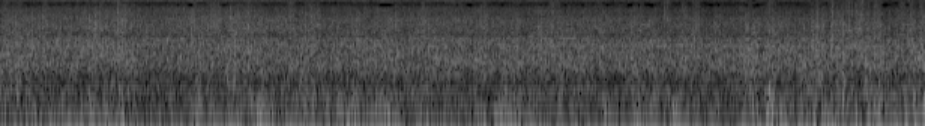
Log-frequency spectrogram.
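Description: Wind buffeting the microphone over the steady rumble of a moving passenger train, heard from on board. A continuous rushing noise with gusty low-end thumps and no distinct clicks or voices.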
